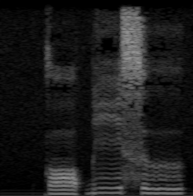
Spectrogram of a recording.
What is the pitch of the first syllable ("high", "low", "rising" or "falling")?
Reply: low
